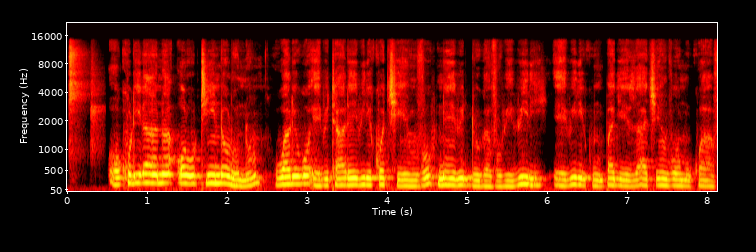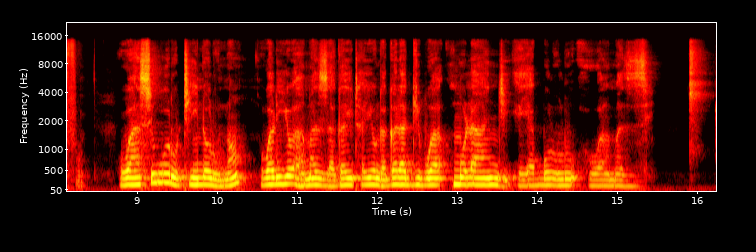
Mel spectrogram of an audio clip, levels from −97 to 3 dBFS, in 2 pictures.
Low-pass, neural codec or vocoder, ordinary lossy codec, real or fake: 14.4 kHz; vocoder, 44.1 kHz, 128 mel bands, Pupu-Vocoder; none; fake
